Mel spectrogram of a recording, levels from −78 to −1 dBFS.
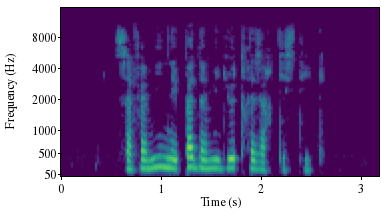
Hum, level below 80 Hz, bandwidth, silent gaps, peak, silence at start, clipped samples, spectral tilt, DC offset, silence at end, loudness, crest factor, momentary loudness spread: none; -72 dBFS; 11.5 kHz; none; -6 dBFS; 0.55 s; under 0.1%; -5.5 dB/octave; under 0.1%; 0.55 s; -25 LUFS; 22 dB; 17 LU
